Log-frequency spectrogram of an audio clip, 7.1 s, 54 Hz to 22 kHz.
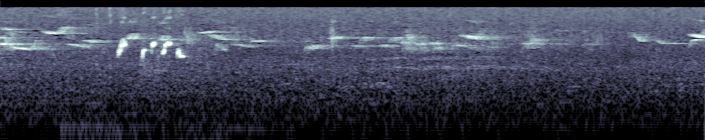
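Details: Adult Red-whiskered Bulbul singing in Ubon Ratchathani, Thailand, 16 December 2020: one crisp run of four fast, slightly descending chirps early on, followed by softer warbled notes amid a busy background of bird chatter.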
